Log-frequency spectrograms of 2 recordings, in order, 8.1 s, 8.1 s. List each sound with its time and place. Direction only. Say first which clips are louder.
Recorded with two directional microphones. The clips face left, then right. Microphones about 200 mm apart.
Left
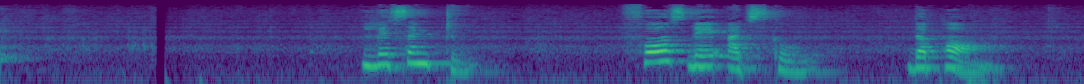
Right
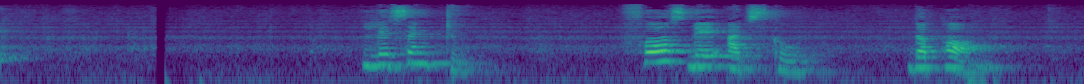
2.7 s a woman's voice: left 6 dB; 25° left (ahead or behind)
4.6 s a woman's voice: left 1 dB; 20° left (ahead or behind)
